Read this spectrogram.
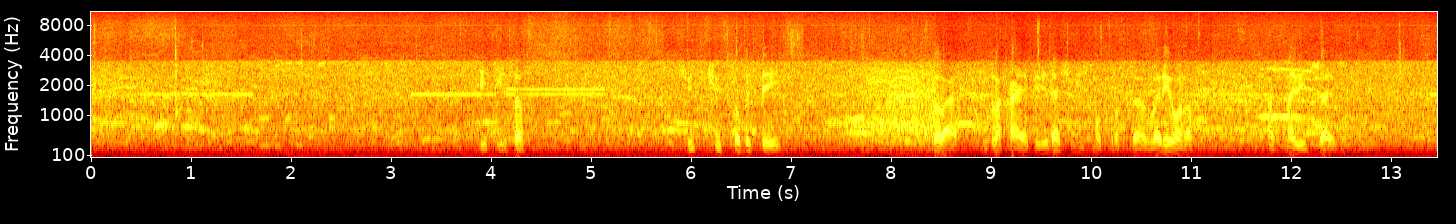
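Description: A large crowd cheers and roars in an echoing arena.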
